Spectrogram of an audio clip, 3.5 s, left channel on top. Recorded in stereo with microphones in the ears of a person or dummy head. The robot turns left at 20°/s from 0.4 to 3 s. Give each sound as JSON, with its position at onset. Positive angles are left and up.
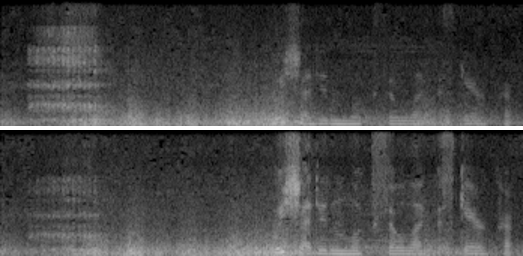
{"t": 0.2, "sound": "breathing", "side_deg": 40}
{"t": 1.8, "sound": "a woman speaking", "side_deg": -45}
